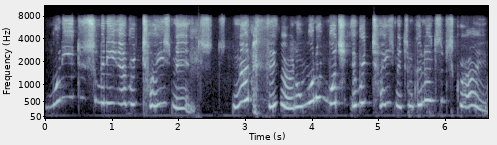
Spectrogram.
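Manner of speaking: put-on very high, tiny baby troll voice. Retelling the end of his video, where he did the baby troll voice. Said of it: "the baby troll voice comes in from off camera".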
